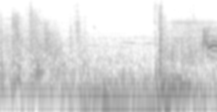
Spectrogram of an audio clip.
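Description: Tank cannon fire in World of Tanks Blitz, a heavy booming shot with a rumbling tail over constant engine and battle noise, followed later by another sharp blast.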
